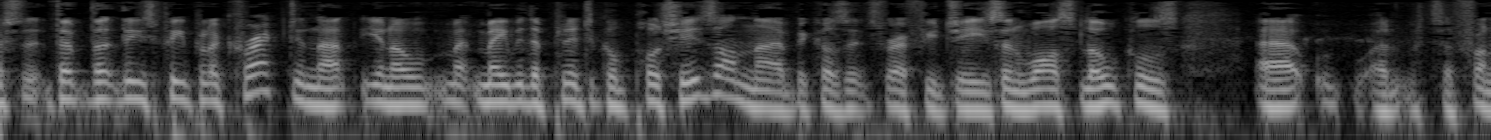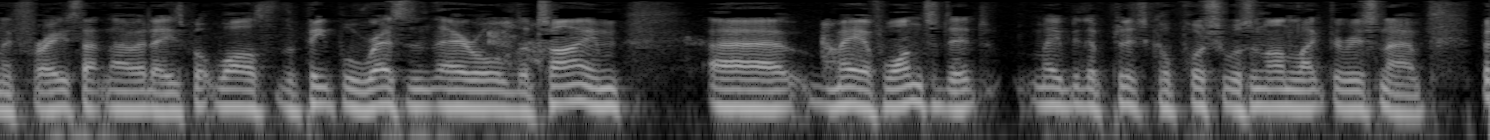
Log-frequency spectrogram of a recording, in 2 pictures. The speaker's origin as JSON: {"language": "English", "region": "Ulster", "country": "Ireland", "said": "And we're all from Donegal, we're all from this region."}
